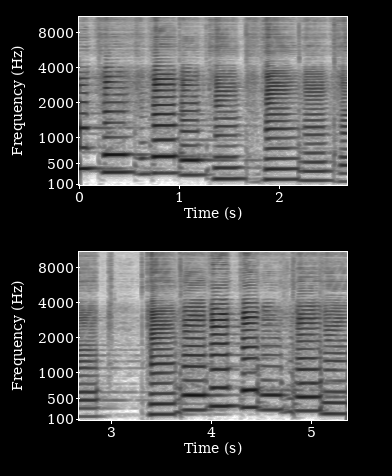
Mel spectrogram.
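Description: Tenor saxophone, played through a Mouthpiece Cafe Espresso tenor mouthpiece, in a fast jazz line of short separate notes. The line breaks off briefly about three seconds in, then ends on a long low held note.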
